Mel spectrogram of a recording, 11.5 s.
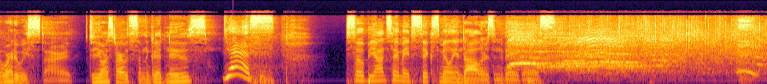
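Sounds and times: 
speech: 0:00.0 - 0:04.6, 0:05.2 - 0:08.4
whoops and shouts: 0:07.6 - 0:10.4
large live crowd clapping and cheering: 0:07.6 - 0:11.4.

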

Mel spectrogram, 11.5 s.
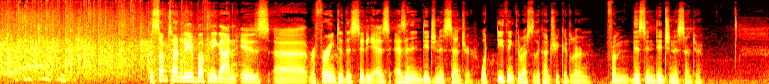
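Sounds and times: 
crowd applause: 0:00.0 - 0:03.6
speech: 0:02.2 - 0:10.7.

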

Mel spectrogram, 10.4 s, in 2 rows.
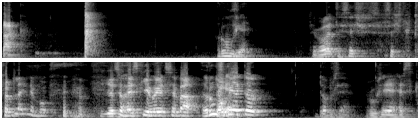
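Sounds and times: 
hand clap marking a recording cut: 0:01.0 - 0:01.4
speech: 0:02.7 - 0:03.2, 0:03.8 - 0:08.5, 0:09.2 - 0:10.3
laughter: 0:04.7 - 0:07.0.

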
